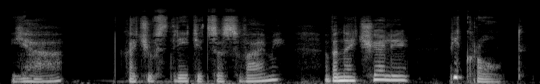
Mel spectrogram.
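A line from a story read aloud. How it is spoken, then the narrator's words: Soft. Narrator (Russian): мягко сказал он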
